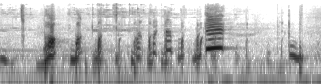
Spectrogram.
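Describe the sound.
A person imitates a clucking chicken, a rapid series of short, voiced clucks ending in a loud, drawn-out squawk, then a couple of softer clucks trailing off, fairly loud.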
